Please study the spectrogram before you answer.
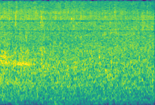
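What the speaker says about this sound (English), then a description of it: "So I'm just crossing this creek" Creek water flowing over rocks on a bush walk in Cathedral Range State Park, a steady close rushing and trickling wash, brief and continuous, with no talking.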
